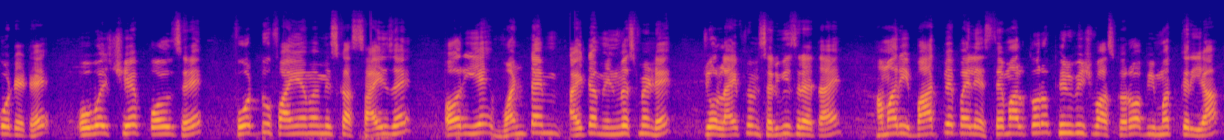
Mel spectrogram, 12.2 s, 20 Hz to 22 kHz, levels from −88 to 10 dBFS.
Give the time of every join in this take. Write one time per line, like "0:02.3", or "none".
none

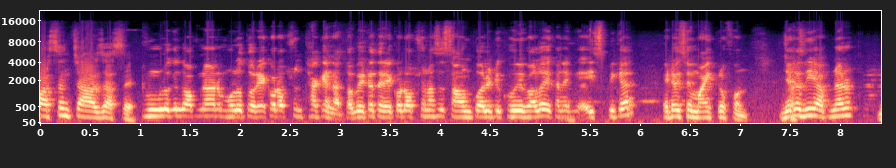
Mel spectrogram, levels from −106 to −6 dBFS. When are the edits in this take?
0:01.0

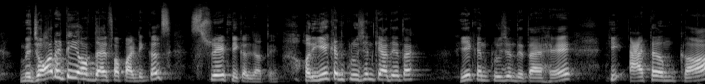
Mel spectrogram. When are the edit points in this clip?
none

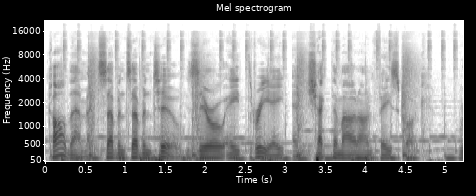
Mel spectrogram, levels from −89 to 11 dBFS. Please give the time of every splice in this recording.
none

